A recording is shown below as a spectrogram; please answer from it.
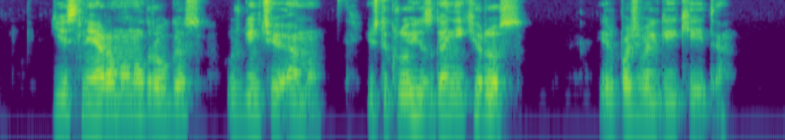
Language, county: Lithuanian, Vilnius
